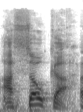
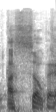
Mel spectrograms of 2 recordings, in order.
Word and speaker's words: Ahsoka: Ahsoka. – Ahsoka. – Ahsoka.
